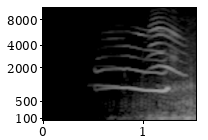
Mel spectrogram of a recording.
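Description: A cat in the video game Before Your Eyes gives a single clear, rising meow that swells and wavers near the end, emerging from silence with no talk over it.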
